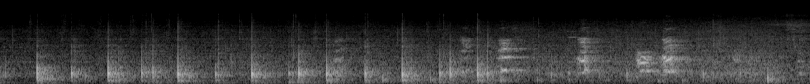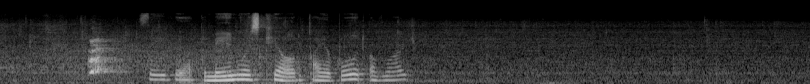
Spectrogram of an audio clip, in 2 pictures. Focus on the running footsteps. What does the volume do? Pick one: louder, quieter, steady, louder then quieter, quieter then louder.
quieter.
